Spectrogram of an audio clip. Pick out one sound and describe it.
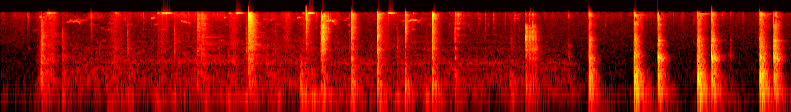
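Hammers strike hot metal on an anvil with sharp ringing clangs.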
